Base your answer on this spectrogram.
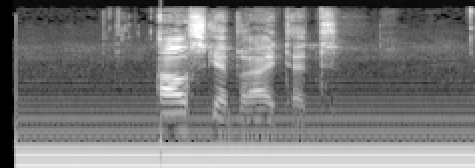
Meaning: past participle of ausbreiten
- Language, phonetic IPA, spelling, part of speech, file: German, [ˈaʊ̯sɡəˌbʁaɪ̯tət], ausgebreitet, verb, De-ausgebreitet.ogg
